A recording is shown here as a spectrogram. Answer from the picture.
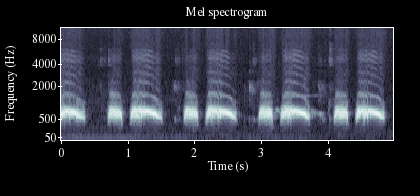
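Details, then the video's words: Decoy spotted dove cooing in a set pattern to excite and lure wild doves: five paired notes, a short low coo then a longer falling one, about one pair per second, in a quiet setting. "Chim Cu Mồi Thúc Gù Bài Bản Sung Chuẩn Kích Bổi"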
